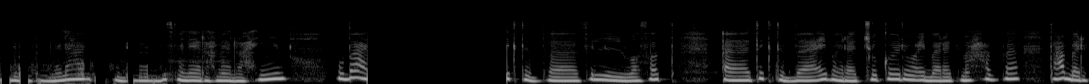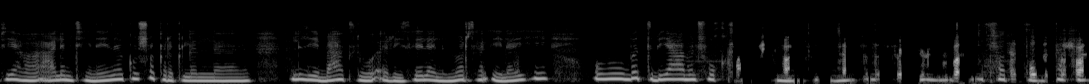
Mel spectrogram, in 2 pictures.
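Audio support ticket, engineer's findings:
Speech suppressed in double talk. Near-end speech ducks hard while a second voice is present. At 0.00–0.52 s, 0.85–1.68 s, 18.23–20.74 s and 21.26 s to the end. Deepest dips about 40 dB, about 35 dB at 0.85 s, about 20 dB at the close. Likely echo canceller or suppressor: it cannot separate near talk from loudspeaker echo, so it attenuates both.

Other side's voice leaking through. A second voice is audible under the near talker. Brief scraps at 0.17–0.34 s, about 15 dB down, and 0.68–1.29 s, about 20 dB down. A sustained stretch runs 17.85–21.77 s at roughly equal level to the near speech. Likely incomplete echo cancellation, leaving residual far-end playback in the mic feed.

Audio dropout to a faint residue. Abrupt cut at 3.67 s, return at 5.07 s, so about 1.4 s lost. The gap holds only hiss, about 40 dB below speech level. There is no fade in or out. 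The path downstream stayed live. Likely a capture-side interruption upstream of the noise floor, not a pause by the talker. The call mic chain's band tops out at 8 kHz.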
